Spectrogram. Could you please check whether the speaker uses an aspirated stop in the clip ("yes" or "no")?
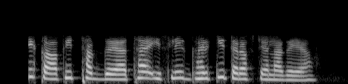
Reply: yes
